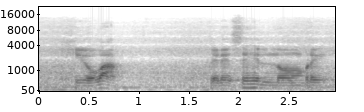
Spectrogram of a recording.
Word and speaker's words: Jehová: Y es cuando los hombres empiezan a invocar el nombre de Jehová, que es el nombre en hebreo Yahvé, y después le colocan pues las vocales ahí para que se pronuncie Jehová.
